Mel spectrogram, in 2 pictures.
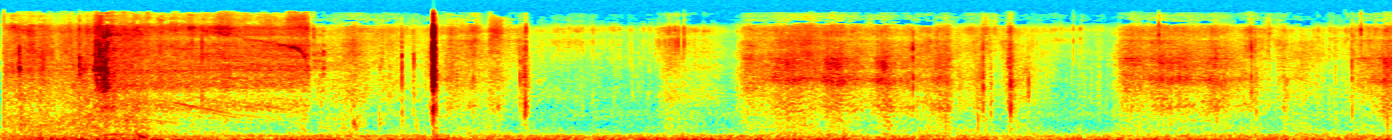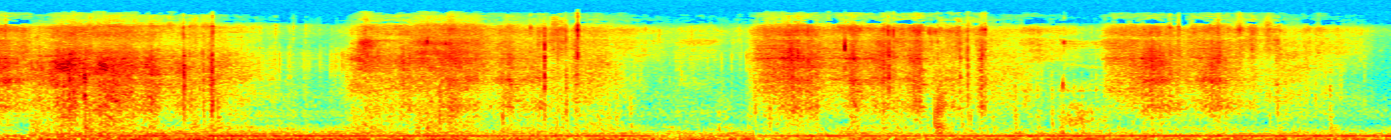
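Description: Baitcasting reel: line whirs off the spool on the cast, the reel clicks into gear, then the handle is cranked in short spurts to retrieve a soft-plastic lure, over a low wind rumble. A steady low hum joins about halfway through.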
